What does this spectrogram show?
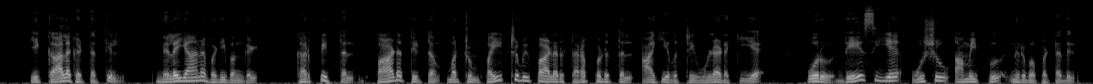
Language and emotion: Tamil, neutral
